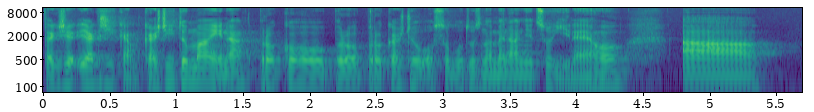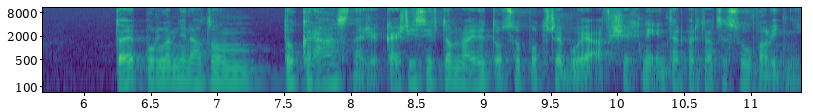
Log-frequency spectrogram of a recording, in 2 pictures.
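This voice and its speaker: A man speaks at a fairly quick pace in a normal speaking voice, his pitch medium. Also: ordinary pitch variation. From Czechia, Ostrava. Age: 20s. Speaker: puppy play titleholder. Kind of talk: casual interview.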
